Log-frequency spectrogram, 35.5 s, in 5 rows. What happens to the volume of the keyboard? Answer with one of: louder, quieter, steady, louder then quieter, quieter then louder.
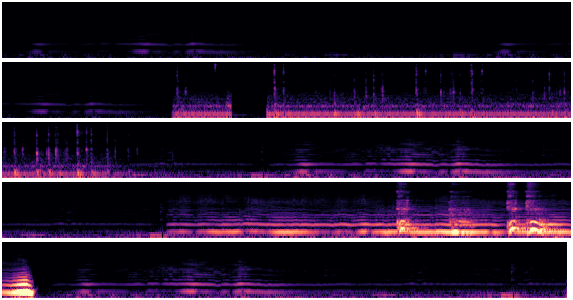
steady.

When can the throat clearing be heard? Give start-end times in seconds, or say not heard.
26.2-28.4.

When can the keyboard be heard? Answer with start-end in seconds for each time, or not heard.
9.2-16.6.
